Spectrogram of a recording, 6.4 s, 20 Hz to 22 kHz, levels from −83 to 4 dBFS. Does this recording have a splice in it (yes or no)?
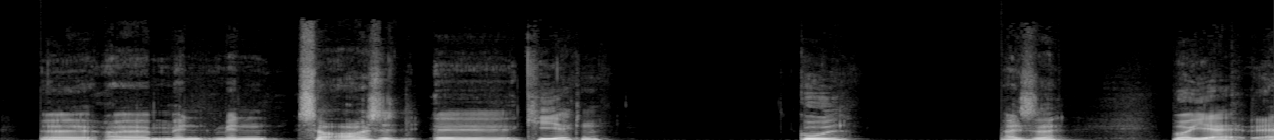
no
